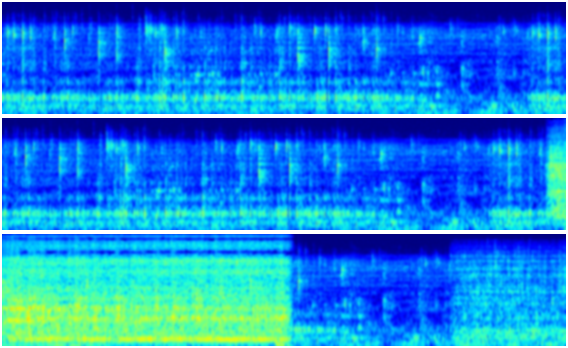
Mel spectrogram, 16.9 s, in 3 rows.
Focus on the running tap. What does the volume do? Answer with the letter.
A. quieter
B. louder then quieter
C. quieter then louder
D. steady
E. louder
D.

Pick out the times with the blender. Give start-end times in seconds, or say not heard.
11.1-14.2.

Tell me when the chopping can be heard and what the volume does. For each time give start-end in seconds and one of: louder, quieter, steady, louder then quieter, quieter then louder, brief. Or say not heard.
not heard.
